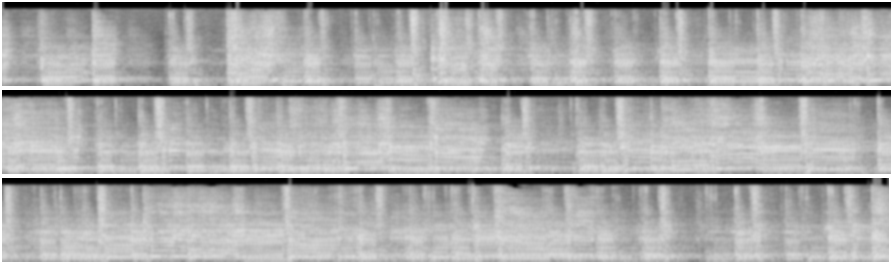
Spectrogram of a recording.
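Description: Solo acoustic guitar instrumental passage: quick picked notes over steady ringing bass notes.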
